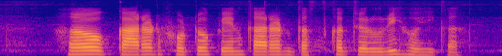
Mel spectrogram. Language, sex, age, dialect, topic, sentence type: Chhattisgarhi, female, 25-30, Northern/Bhandar, banking, question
